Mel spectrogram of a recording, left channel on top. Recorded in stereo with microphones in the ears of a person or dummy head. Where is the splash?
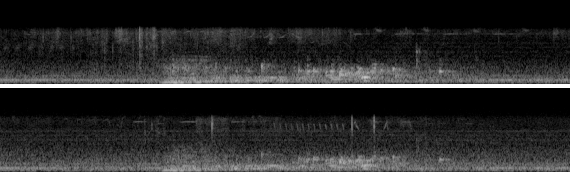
30° left (ahead or behind), 3 m.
